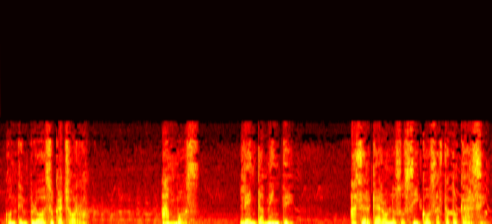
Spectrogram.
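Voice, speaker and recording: A man acting as a male storyteller for a radio adventure novel. He delivers scripted narration at a middle pitch, with music softly underneath. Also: close to an everyday voice. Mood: tender storytelling. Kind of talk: dramatized audiobook narration.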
